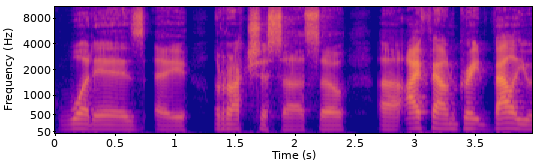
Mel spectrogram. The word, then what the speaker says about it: Rakshasa: Well, Cirrus is a Rakshasa, or Rakshasa, as it's pronounced properly.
